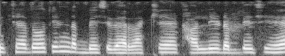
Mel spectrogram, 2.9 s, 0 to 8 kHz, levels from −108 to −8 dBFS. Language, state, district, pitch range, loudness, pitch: Haryanvi, Haryana, Rohtak, 185-215 Hz, -16 LUFS, 200 Hz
